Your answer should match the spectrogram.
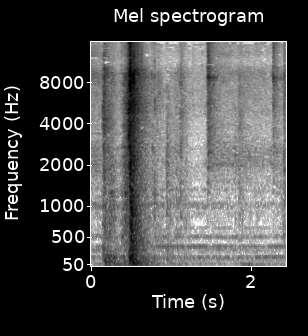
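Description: A wooden interior door shutting: two thuds about a third of a second apart, the second louder.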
